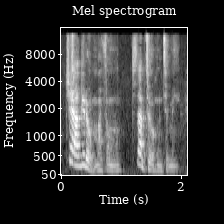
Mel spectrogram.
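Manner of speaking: low, soft brush-off; weary dismissal. Retold or imitated. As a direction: shut the caller down in a dropped, quiet voice. Dismissing unwanted phone reader.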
